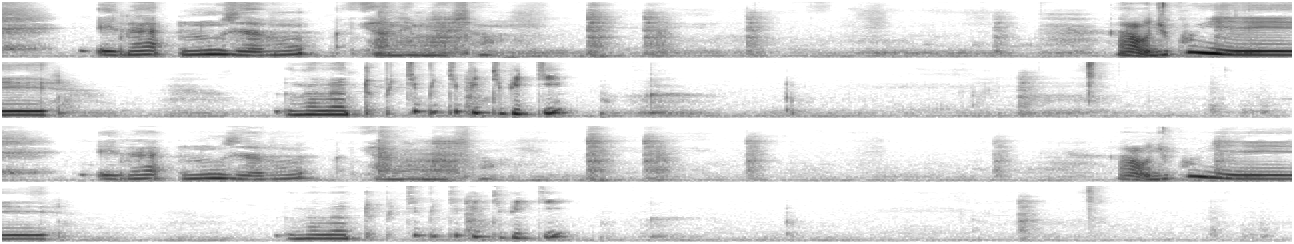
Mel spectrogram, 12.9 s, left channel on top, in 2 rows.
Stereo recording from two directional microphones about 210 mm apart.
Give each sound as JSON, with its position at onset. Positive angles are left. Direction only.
{"t": 0.0, "sound": "speech", "side_deg": 55}
{"t": 5.6, "sound": "speech", "side_deg": 50}
{"t": 7.9, "sound": "speech", "side_deg": 45}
